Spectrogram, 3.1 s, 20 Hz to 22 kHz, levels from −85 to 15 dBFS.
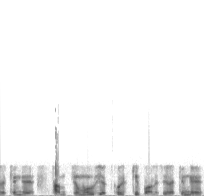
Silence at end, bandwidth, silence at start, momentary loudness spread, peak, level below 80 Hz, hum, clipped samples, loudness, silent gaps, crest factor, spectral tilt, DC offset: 0 s; 10.5 kHz; 0 s; 7 LU; 0 dBFS; -56 dBFS; none; under 0.1%; -25 LUFS; none; 26 dB; -5 dB/octave; under 0.1%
